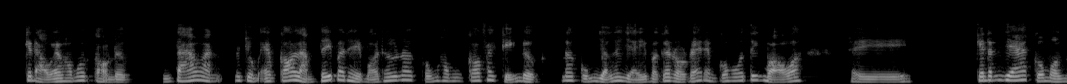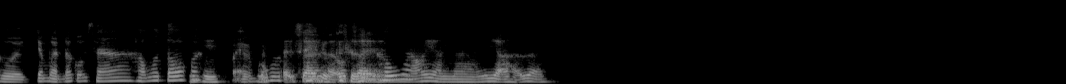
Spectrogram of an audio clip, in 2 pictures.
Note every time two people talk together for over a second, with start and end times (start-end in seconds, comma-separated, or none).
13.2-14.8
